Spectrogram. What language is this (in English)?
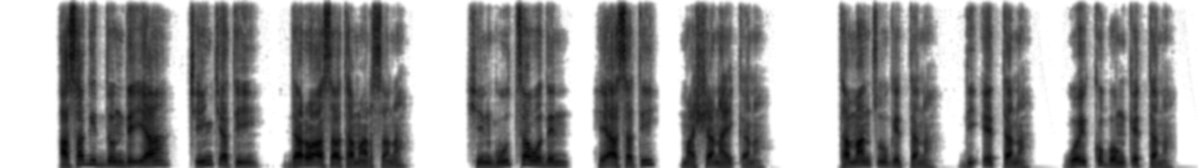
Gofa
